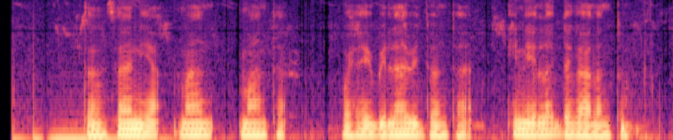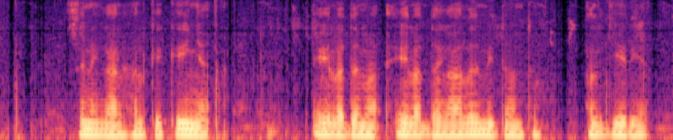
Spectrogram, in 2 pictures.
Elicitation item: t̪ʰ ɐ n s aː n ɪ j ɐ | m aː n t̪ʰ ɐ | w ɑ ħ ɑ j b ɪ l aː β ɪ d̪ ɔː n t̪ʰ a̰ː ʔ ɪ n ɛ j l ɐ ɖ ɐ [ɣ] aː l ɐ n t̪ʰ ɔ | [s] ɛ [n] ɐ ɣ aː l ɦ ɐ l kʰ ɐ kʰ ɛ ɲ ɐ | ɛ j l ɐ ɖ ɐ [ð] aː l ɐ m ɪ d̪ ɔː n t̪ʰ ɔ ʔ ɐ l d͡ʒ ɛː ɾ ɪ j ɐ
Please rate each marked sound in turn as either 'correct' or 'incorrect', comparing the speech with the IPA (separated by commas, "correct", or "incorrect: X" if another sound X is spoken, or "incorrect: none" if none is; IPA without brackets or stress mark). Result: correct, correct, correct, incorrect: ɣ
